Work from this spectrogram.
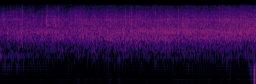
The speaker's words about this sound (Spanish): Dan un aplauso al Señor.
